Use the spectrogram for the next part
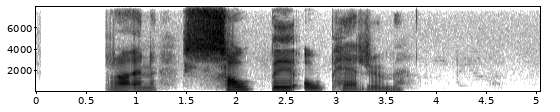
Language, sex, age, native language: Icelandic, male, 11, Icelandic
